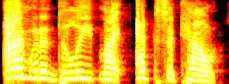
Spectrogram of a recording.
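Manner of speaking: high whiny mock voice of quitters. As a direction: mimic the whiny people quitting. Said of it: "So many people are like".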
